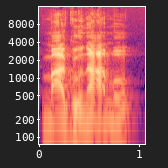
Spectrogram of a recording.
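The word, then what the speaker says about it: マグナム: Uh yeah, magunamu in Japanese simply with the usual additional uh for the consonants that can stay on their own.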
